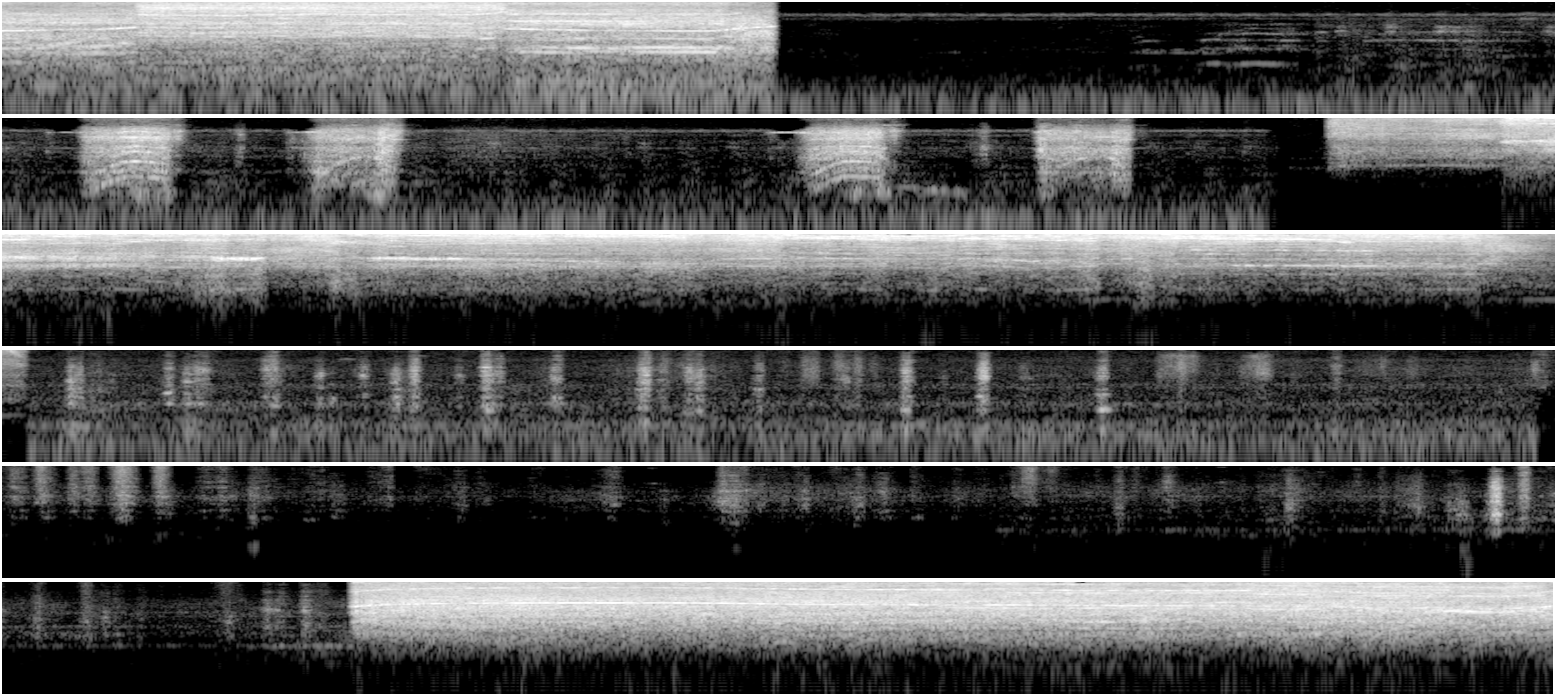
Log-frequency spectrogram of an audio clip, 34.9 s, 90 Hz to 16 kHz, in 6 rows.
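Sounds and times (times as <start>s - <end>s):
tool rasping on material: 6.1s - 7.5s, 8.7s - 10.1s.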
